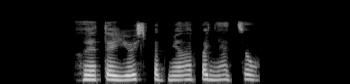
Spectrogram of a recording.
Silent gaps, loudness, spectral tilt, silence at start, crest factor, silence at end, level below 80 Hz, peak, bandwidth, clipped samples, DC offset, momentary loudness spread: 1.49-1.53 s, 1.97-2.01 s; -17 LUFS; -4.5 dB/octave; 0.8 s; 18 dB; 0.9 s; -62 dBFS; -2 dBFS; 8 kHz; under 0.1%; under 0.1%; 9 LU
